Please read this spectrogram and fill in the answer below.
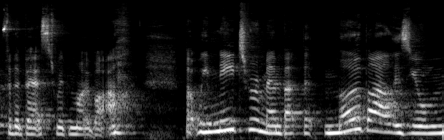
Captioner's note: chuckles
